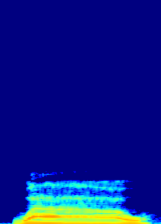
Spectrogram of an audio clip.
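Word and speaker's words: واو: a light letter wow it's almost like wow but it's light letter wow wow next letter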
